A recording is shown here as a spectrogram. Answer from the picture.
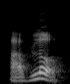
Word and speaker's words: hablo: you're speaking in Spanish if there are no accents on there you're always going to put the emphasis on the second to last vowel if they want you to do it differently they're going to put an accent on there to let you know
